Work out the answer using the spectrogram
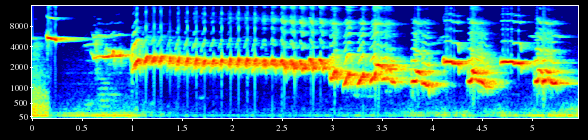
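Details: White-rumped shama kept for song contests, winner of 12 events, said to sing full cililin material: a high whistle, then a long fast trill of rattling notes, breaking into varied warbled phrases.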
